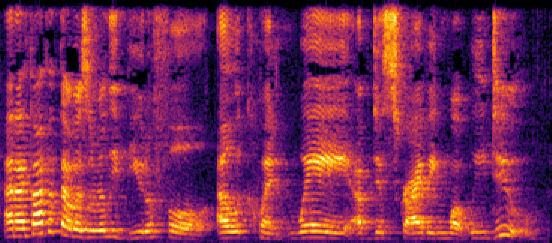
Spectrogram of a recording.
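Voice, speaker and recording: A woman's voice: medium pitch, brisk, a little mellow, roomy sound. A woman hosting a conversation, telling a reflective story and thanking her guests. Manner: storytelling, reflective, laughs often. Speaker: host. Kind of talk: warm conversational podcast chat.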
